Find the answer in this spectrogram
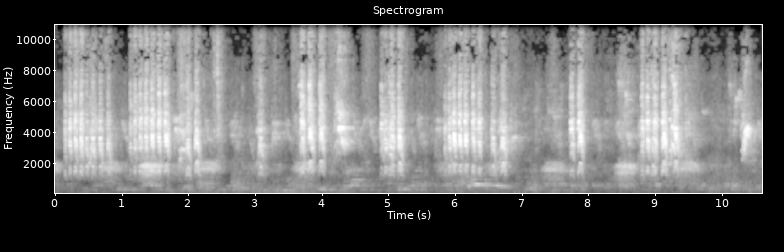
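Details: Short bursts of bright, clipped chirps from a female house sparrow, each cluster lasting under a second and repeated roughly once a second, with faint lower background noise.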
